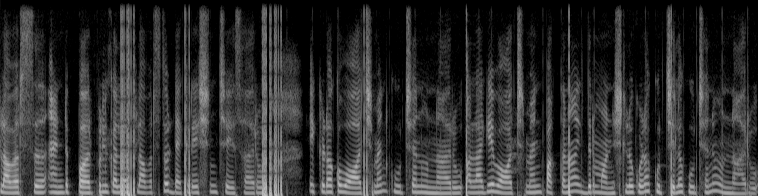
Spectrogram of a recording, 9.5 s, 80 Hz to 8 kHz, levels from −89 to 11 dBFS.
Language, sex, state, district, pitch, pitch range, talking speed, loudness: Telugu, female, Andhra Pradesh, Visakhapatnam, 245 Hz, 225-260 Hz, 135 wpm, -23 LUFS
